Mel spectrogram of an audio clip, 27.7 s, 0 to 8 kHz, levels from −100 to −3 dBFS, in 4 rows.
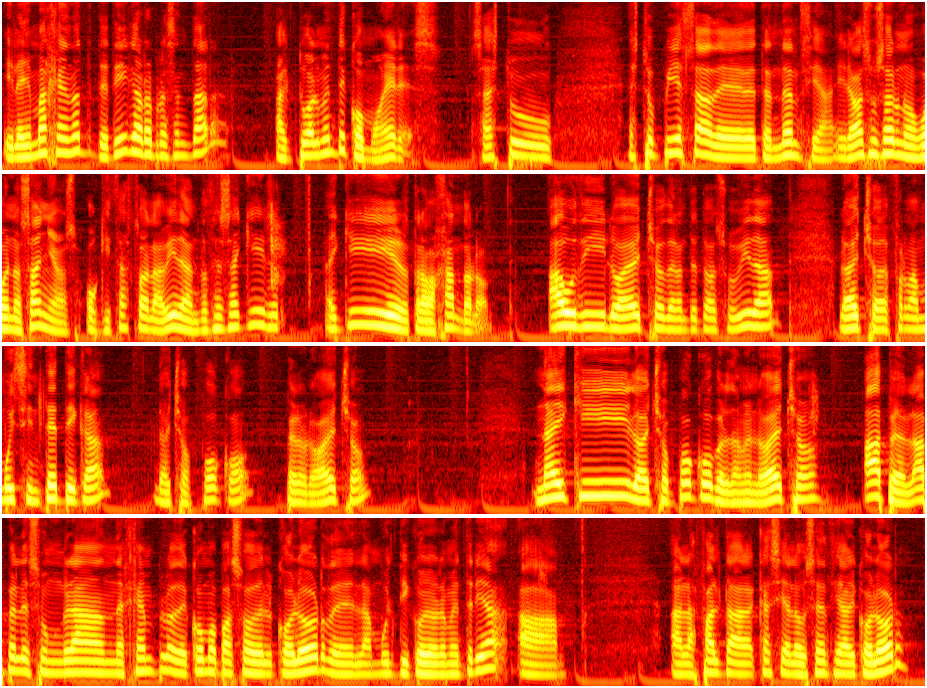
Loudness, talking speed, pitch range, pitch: -21 LUFS, 215 wpm, 150-185 Hz, 165 Hz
